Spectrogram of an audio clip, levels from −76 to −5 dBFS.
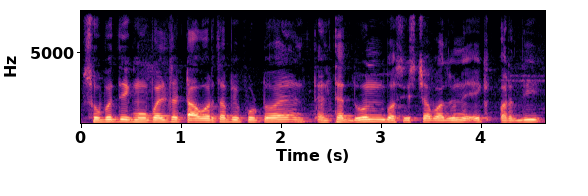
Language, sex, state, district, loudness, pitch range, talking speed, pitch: Marathi, male, Maharashtra, Gondia, -15 LUFS, 130-145 Hz, 195 wpm, 140 Hz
